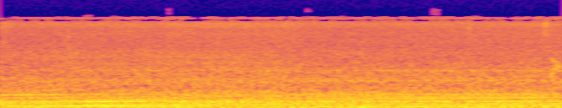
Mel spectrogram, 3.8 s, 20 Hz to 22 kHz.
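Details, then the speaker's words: 2007-2009 Honda CR-V at freeway speed: deep, steady droning wind-up hum, almost like a plane, under road rumble, from a worn rear passenger-side wheel bearing with grinding, fixed by replacing the bearing. "all right now we're going to get on the freeway you hear the wind up noise listen very carefully first you hear the engine change"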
